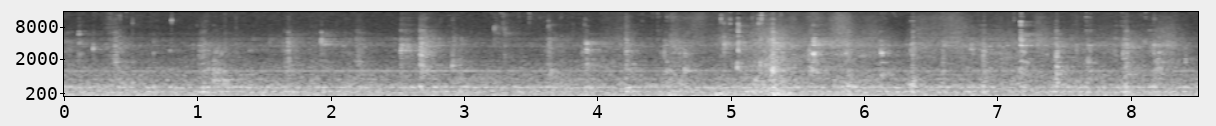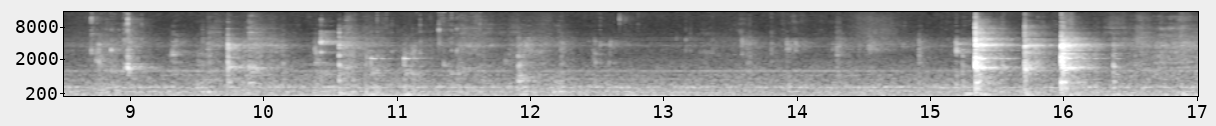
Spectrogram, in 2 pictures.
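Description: Soft wet chewing and mouth sounds of someone eating mussels, over a faint steady hum. Near the end comes a quick cluster of sharp clicks, a wooden spoon knocking and scraping in a wooden bowl.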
